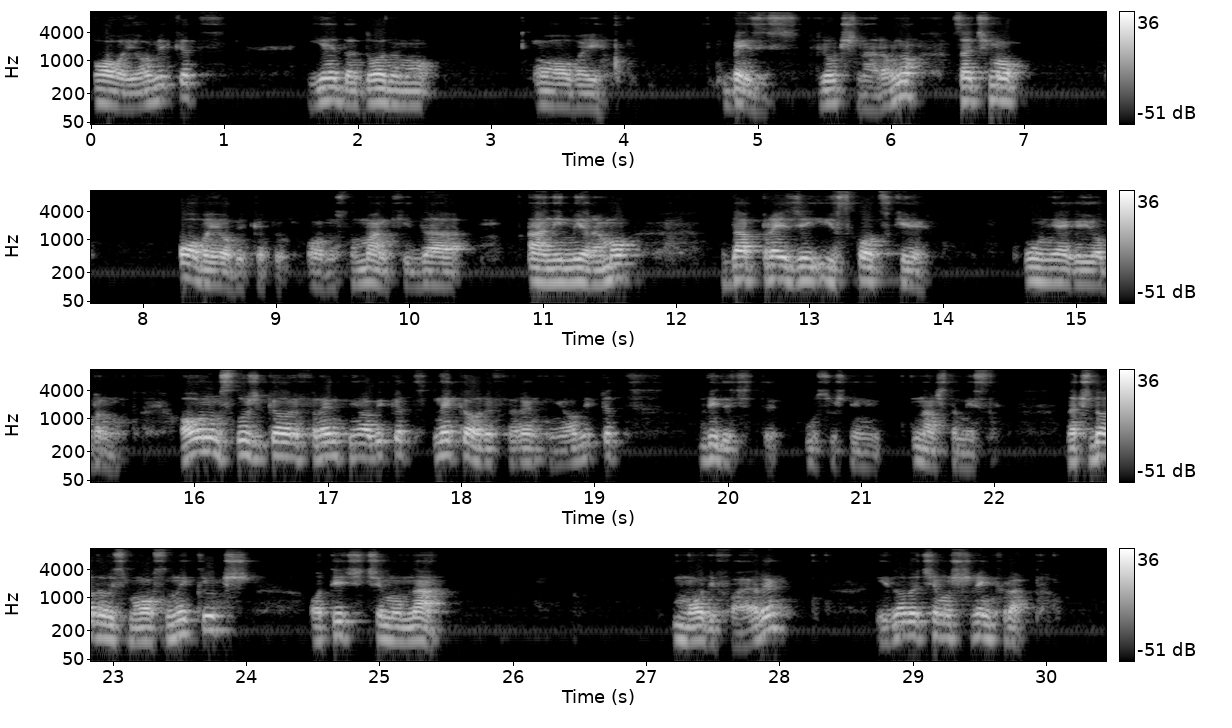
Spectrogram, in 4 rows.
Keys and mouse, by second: 27.2 click, 28.7-30.3 drag.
